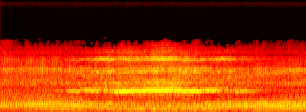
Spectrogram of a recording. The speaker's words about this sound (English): Hit the gas a little harder. See if you can shake that car behind us.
